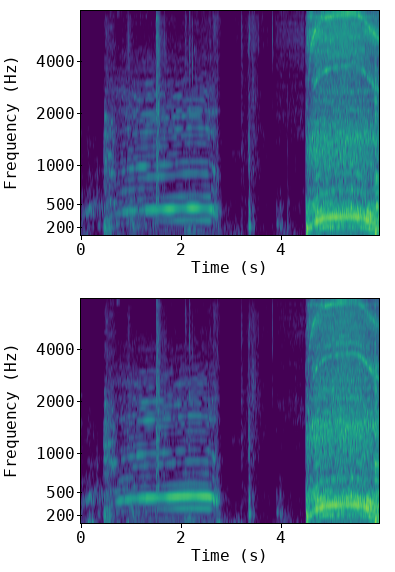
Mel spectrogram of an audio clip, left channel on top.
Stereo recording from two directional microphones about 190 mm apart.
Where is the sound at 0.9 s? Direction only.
45° left (ahead or behind).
